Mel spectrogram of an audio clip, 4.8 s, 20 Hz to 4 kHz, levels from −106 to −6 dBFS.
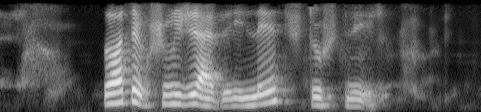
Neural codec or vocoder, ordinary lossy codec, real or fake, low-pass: codec, 24 kHz, 1.2 kbps, DualCodec; MP3, 32 kbps; fake; 3.6 kHz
